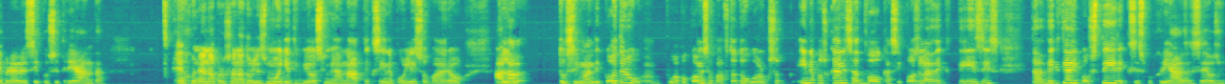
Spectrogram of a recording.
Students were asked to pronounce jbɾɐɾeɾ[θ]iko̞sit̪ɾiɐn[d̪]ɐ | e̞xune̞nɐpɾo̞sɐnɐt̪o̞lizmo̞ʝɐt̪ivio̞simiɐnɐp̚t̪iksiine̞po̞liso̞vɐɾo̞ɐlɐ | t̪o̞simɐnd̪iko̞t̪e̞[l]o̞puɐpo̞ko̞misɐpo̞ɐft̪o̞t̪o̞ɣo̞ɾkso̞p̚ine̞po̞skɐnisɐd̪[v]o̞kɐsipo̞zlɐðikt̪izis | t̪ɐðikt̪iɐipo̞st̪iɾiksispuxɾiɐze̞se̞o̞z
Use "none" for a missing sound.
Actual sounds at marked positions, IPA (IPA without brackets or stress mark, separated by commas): s, d̪, ɾ, v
